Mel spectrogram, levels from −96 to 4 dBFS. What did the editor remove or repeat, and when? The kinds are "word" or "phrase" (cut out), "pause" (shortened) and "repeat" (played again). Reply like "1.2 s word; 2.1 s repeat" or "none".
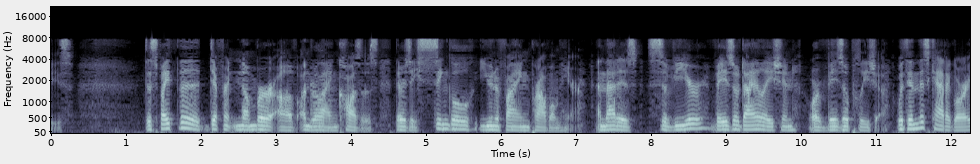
7.2 s pause; 7.9 s pause; 11.2 s pause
